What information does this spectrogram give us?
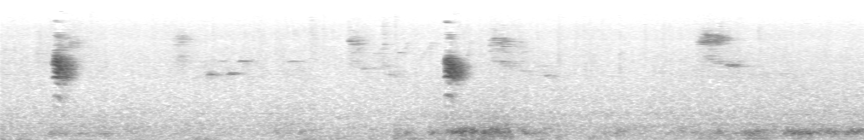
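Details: Two sharp, grating calls from a jungle babbler (Bengali ছাতাড়ে) stand out about four seconds apart over a low background hum, with faint higher chirps from other birds between them.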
